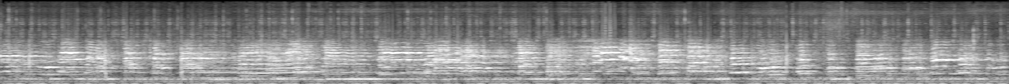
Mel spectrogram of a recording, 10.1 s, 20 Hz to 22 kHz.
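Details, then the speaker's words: 1947 Silvertone wire recorder/phono/radio combo, after three days of repair on the wire recorder: clear full-volume music playback at steady level with no hum, hiss or warble; plays back cleanly. "3 days of working on this that sounds pretty good congratulations"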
